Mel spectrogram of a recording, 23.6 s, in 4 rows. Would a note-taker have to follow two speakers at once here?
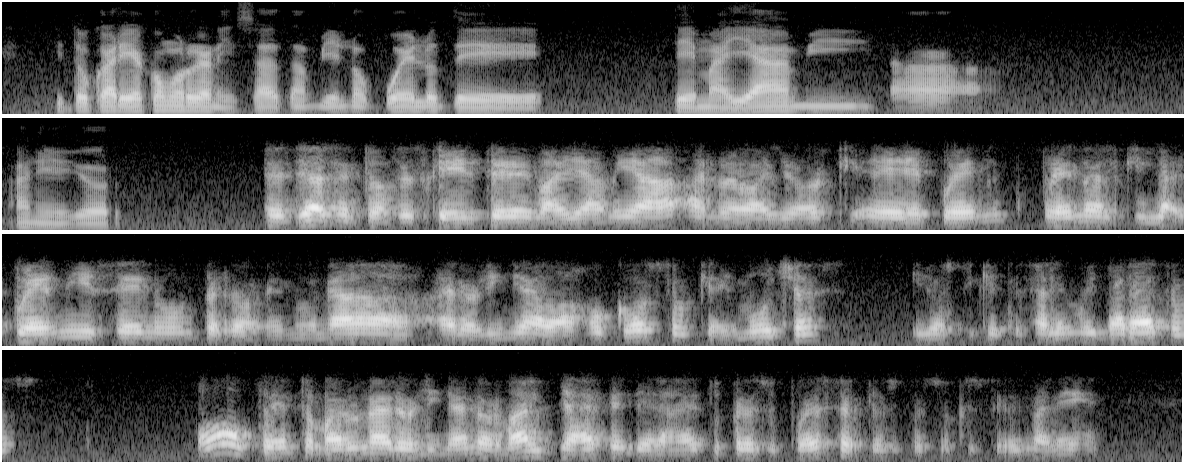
No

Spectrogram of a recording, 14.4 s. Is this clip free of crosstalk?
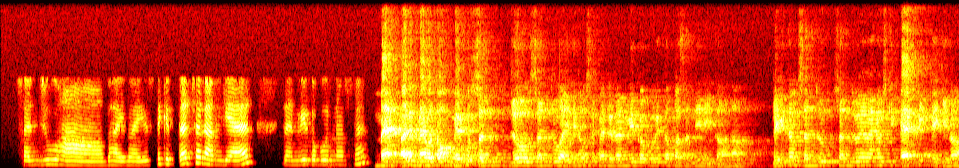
Yes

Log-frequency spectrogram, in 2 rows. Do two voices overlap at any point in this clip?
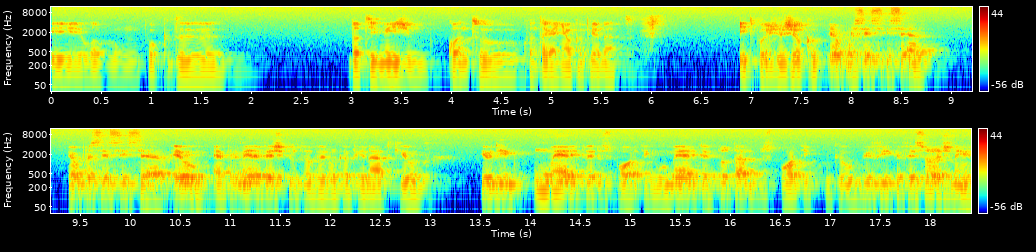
No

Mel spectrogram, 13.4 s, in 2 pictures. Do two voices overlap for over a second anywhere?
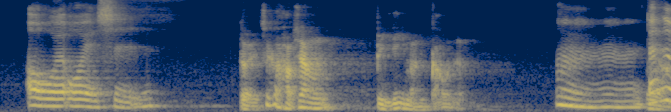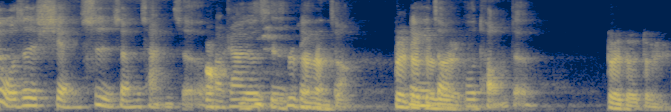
Yes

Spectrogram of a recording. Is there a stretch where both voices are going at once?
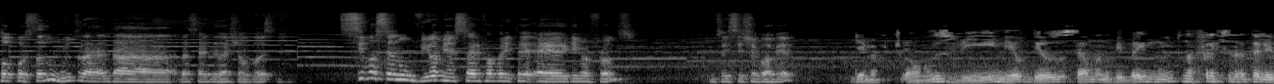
No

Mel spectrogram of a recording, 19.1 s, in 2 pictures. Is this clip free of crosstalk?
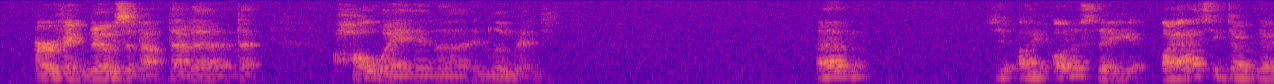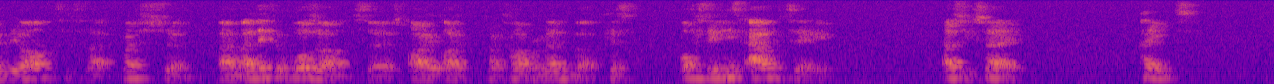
Yes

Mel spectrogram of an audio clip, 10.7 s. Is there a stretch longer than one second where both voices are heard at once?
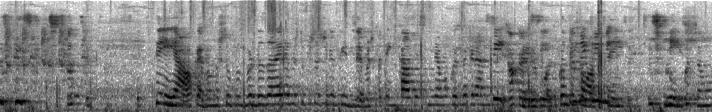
Yes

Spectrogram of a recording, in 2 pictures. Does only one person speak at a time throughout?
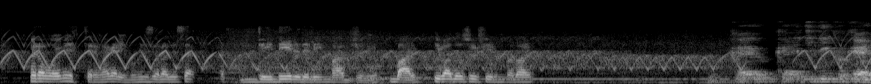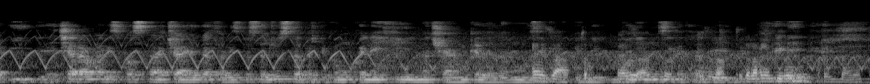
No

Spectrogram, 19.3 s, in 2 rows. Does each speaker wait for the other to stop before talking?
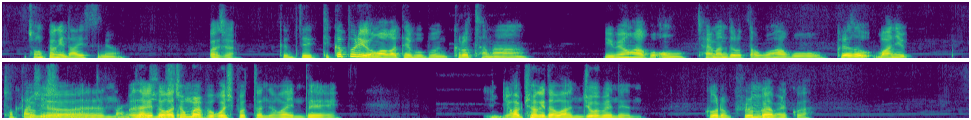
No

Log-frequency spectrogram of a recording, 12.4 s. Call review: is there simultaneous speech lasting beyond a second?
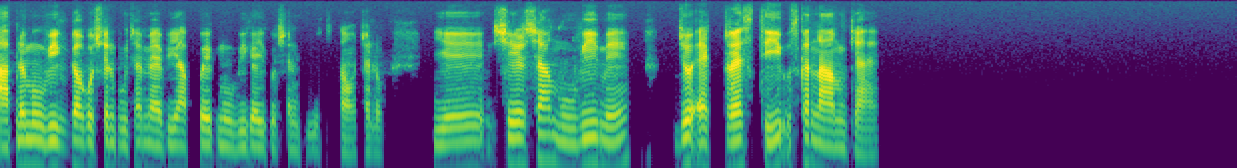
No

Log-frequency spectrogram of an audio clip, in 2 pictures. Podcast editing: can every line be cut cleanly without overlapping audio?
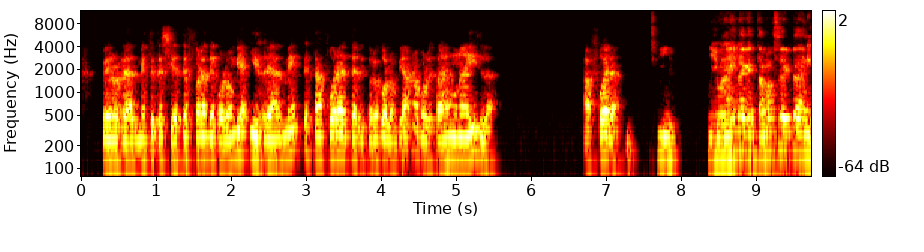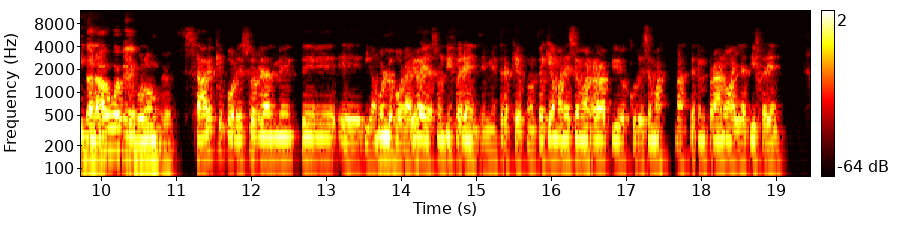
Yes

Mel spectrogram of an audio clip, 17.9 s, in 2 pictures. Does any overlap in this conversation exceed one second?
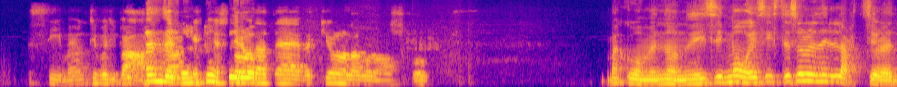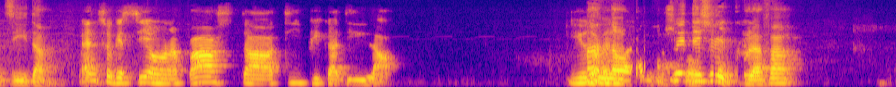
Yes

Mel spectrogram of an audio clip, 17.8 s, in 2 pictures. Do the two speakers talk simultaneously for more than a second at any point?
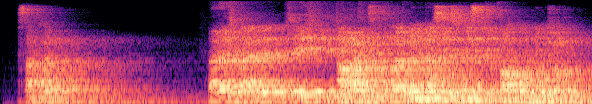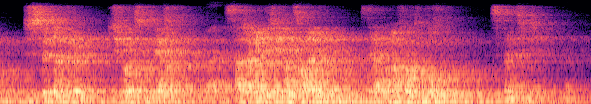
Yes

